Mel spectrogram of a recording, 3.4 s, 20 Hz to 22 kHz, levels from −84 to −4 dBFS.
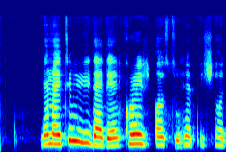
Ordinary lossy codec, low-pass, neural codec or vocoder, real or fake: none; 14.4 kHz; codec, 32 kHz, 1.9 kbps, SNAC; fake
